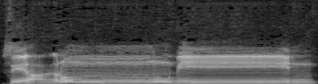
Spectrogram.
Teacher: Sihrum, di sini idgham bi gunnah. Asalnya run, tapi bila datang mim masuk beserta dengung 2 harakat.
